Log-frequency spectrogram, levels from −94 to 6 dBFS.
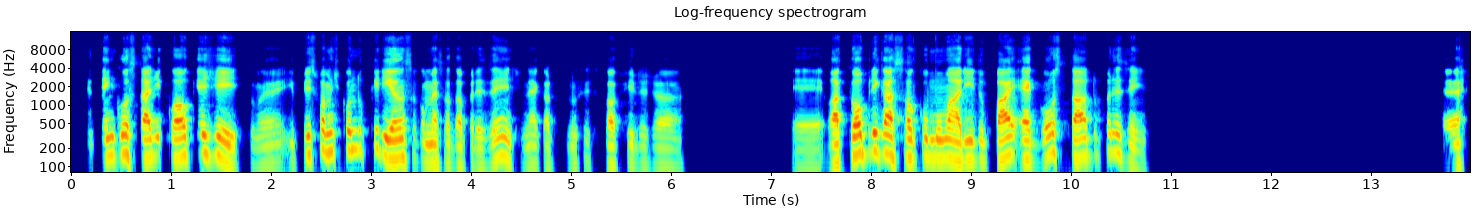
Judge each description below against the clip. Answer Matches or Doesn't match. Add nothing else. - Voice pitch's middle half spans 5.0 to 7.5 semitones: Matches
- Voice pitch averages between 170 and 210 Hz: Doesn't match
